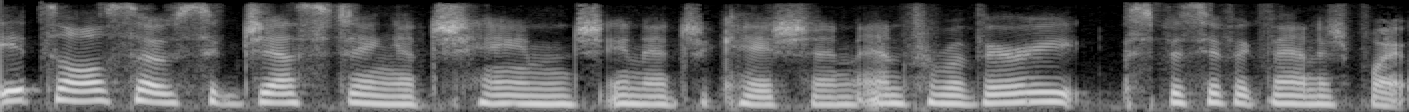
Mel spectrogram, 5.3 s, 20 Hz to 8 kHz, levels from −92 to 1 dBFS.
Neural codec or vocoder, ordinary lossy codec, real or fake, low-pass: vocoder, 22.05 kHz, 80 mel bands, WaveNeXt; AAC, 48 kbps; fake; 7.2 kHz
